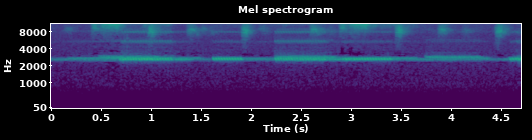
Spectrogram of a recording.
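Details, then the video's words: Warm summer night in Bulgaria with crickets chirping in grass, captured by a surround microphone; a shrill continuous trill in phrases of roughly a second, joined by softer overlapping chirps from nearby insects. "Cricket Sounds - Crickets Chirping at Night"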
